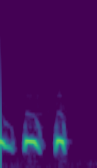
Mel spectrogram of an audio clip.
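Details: Spotted dove kept as a decoy, cooing in 'giọng thổ' style: three low hooting notes, the first trailing downward and the next two short and steady, then silence.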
